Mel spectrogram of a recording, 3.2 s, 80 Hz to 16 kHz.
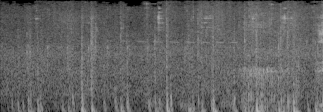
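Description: Horse hooves clip-clop steadily and close in the Red Dead Redemption 2 video game, a brisk, even rhythm of sharp hoof strikes that carries on throughout.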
